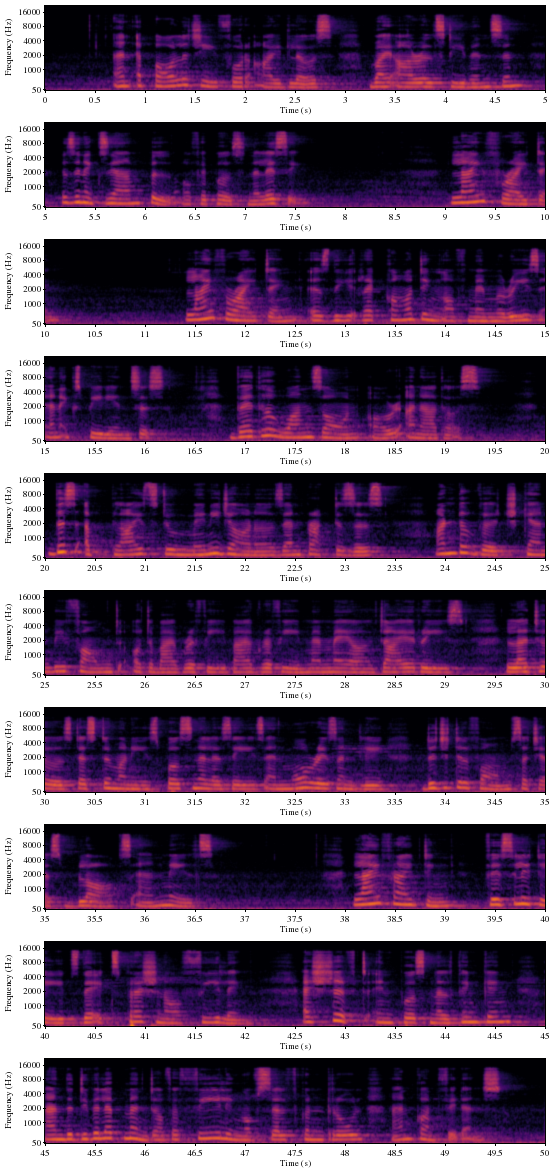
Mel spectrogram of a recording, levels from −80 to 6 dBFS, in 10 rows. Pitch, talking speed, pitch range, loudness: 200 Hz, 100 wpm, 180-225 Hz, -29 LUFS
